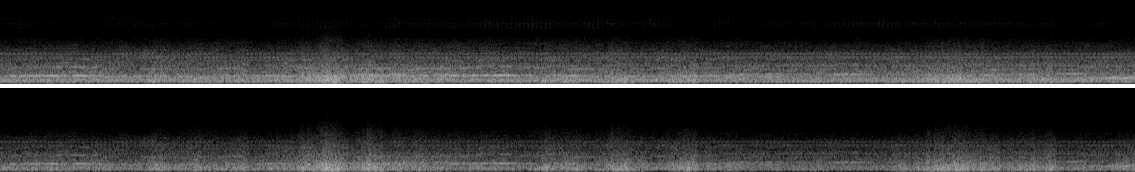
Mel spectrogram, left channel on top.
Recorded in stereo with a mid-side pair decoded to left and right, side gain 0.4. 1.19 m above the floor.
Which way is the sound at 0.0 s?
50° left.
